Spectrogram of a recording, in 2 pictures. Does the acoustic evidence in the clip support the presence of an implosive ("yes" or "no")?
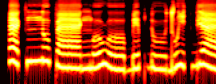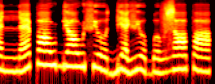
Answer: yes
